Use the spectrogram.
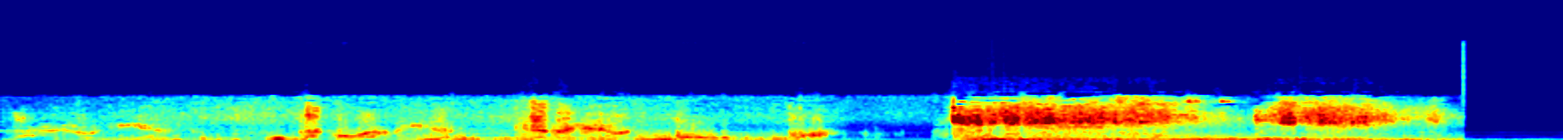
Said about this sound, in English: Those explosions were recorded in the actual radio broadcast.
